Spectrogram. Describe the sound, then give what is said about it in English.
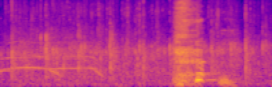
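Audience applause welcoming back UMO students comes as a short, loud burst of clapping after a brief stretch of quieter sound with a voice. “I also want to say welcome back to our UMO students. Guys, can we give them a hand?”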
